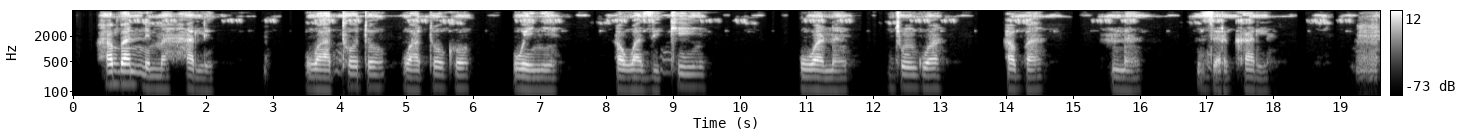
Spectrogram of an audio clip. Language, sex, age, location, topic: Swahili, male, 25-35, Nakuru, education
